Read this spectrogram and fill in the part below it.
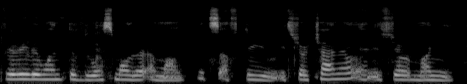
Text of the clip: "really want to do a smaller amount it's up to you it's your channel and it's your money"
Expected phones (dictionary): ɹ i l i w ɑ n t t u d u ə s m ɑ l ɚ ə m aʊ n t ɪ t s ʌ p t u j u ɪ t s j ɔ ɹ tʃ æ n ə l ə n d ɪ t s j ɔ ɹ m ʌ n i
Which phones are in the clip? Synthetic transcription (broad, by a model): ɹ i l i w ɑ n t t u d u ə s m ɑ l ɚ ə m aʊ n t ɪ t s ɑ f t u j u ɪ t s j ɔ ɹ tʃ æ n ə l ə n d ɪ t s j ɔ ɹ m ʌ n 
